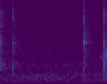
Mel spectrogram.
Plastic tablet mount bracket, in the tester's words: If I tap the sound on it, you can tell it's relatively sol solid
